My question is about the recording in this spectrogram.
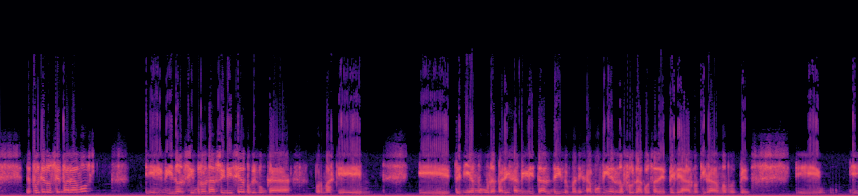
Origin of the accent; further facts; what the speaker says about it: Corrientes, Argentina; yo vengo de Corrientes, donde toda la vida gobernaron los conservadores, entonces tengo un perfil de oposición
